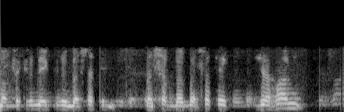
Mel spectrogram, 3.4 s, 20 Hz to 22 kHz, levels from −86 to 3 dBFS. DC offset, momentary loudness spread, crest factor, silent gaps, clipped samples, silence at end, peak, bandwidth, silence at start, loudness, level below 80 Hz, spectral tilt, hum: under 0.1%; 8 LU; 14 dB; none; under 0.1%; 0.05 s; -8 dBFS; 4.1 kHz; 0 s; -22 LUFS; -60 dBFS; -4.5 dB/octave; none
